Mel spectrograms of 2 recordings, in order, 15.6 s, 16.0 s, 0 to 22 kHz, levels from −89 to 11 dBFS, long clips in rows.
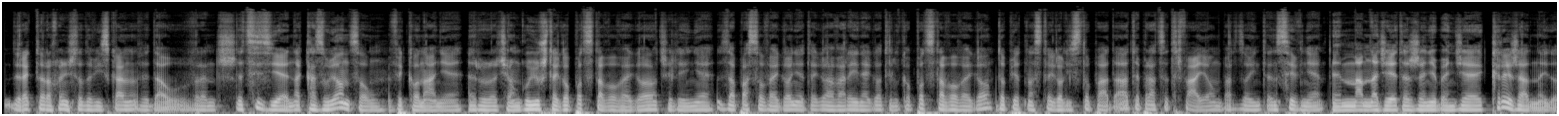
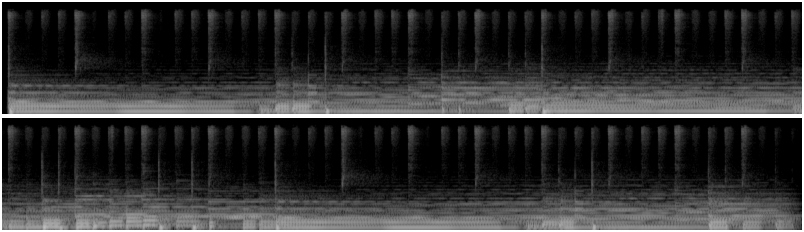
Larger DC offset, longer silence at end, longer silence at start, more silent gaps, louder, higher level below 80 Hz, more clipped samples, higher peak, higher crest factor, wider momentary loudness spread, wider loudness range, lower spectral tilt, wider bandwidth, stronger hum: neither; about the same, 0 s vs 0 s; about the same, 0 s vs 0.05 s; neither; first, -17 LUFS vs -32 LUFS; about the same, -30 dBFS vs -34 dBFS; neither; first, 0 dBFS vs -10 dBFS; about the same, 16 dB vs 20 dB; second, 6 LU vs 9 LU; about the same, 3 LU vs 4 LU; second, -5 dB/octave vs -8.5 dB/octave; about the same, 17.5 kHz vs 17.5 kHz; neither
